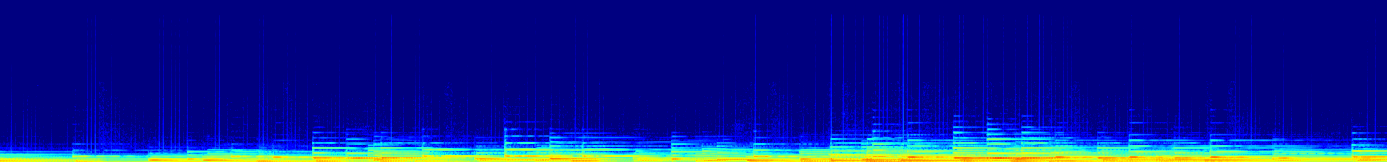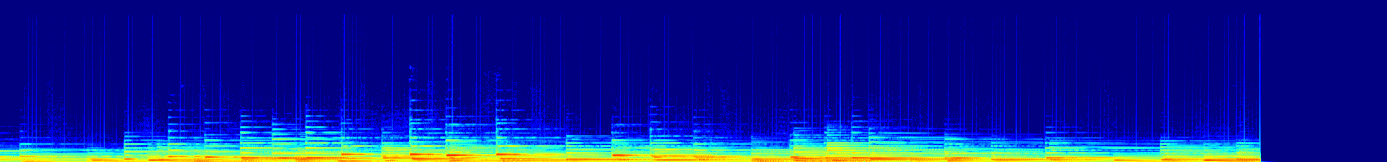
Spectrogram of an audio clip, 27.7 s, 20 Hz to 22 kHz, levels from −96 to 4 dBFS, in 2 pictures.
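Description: A steady, rough buzz at 25 Hz runs from start to finish, a train of small ticks that grows louder with the sound and fades as it quietens. This is a filter restarted on every block: the filter discards its internal state at each block boundary and begins again from silence, so every block opens with a brief transient. A repeat rate of 25 per second fits blocks of 40 ms.

At 26.48 s the audio stops dead in the middle of a sound and falls straight to digital silence, with no decay or tail, and that silence lasts until the clip finishes. This is a cut-off end: the final buffers were never written out or played, so the material that should have carried the sound to its natural close is missing and the ending is abruptly severed.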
